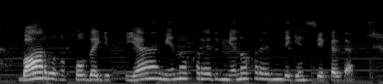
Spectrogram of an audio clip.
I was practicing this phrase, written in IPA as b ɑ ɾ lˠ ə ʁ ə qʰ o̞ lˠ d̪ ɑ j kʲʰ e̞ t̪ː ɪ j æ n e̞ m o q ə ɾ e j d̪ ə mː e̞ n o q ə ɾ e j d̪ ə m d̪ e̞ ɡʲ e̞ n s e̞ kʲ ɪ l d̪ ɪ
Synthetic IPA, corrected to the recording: b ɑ ɾ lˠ ə ʁ ə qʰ o̞ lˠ d̪ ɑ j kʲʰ e̞ t̪ː ɪ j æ m e̞ n o q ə ɾ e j d̪ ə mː e̞ n o q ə ɾ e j d̪ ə m d̪ e̞ ɡʲ e̞ n s e̞ kʲ ɪ l d̪ ɪ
